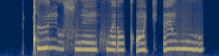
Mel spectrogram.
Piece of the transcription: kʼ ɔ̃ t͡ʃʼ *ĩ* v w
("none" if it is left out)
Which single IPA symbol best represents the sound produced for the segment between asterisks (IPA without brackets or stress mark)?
ẽ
